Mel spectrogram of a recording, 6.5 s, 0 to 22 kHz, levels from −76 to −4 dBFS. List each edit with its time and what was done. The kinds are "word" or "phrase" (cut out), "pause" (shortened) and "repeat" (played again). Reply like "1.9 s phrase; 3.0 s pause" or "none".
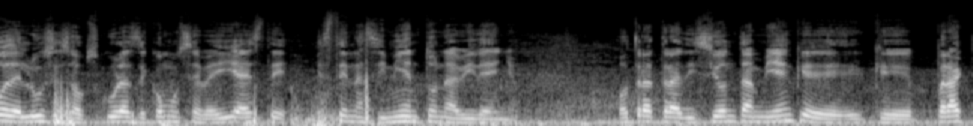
none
